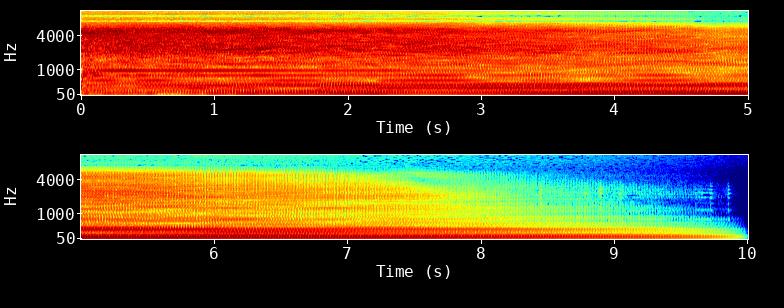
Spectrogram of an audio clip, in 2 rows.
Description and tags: G2 Power Chord Open
Melodic, Electric-Guitar, Distortion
